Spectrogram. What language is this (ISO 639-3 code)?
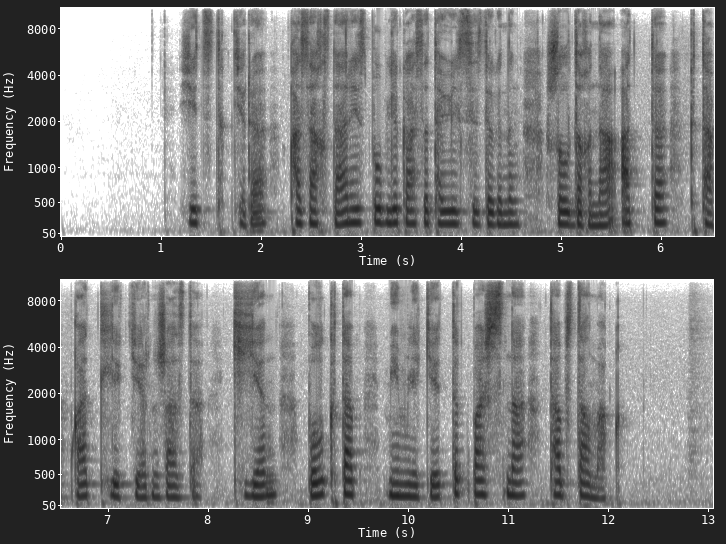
kaz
